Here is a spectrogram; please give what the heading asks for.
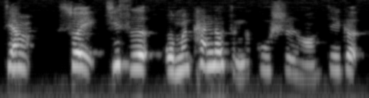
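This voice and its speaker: Woman teaching Buddhism, fairly high voice, chatty, filler sounds, checks in with listeners, dull dry sound. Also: expressive, fairly quick, no room sound. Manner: conversational, with frequent "ah" fillers and check-ins.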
